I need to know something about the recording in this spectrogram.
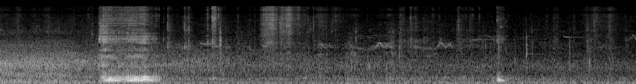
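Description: A horse snorts and breathes close by.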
